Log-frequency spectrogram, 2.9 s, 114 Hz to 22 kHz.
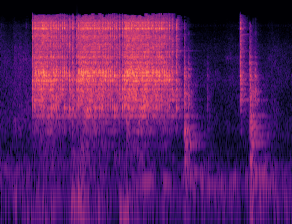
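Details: DT Swiss R470 rear wheel after a ceramic bearing upgrade, cassette and lock ring refitted. Quick, crisp, even ratcheting of pawls about three or four clicks a second, then stopping. Freehub engages cleanly; normal pawl clicking.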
